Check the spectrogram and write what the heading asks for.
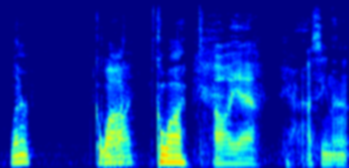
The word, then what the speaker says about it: Kawhi: And then Cowie, Leonard? Kawhi. Oh, yeah. I seen that. Remember how you like how I call him Cowie, don't you? Yeah, I can't pronounce his name. It's Kawhi.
